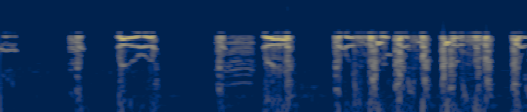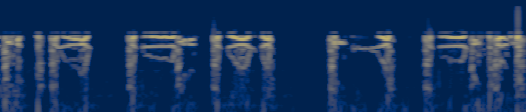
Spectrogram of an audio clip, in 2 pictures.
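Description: Peregrine falcons calling at the nest box: a run of harsh, repeated calls, spaced at first and then coming almost without a break, quickening near the end.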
